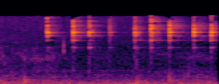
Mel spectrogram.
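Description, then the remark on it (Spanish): A glass tapped repeatedly as percussion from a home for a choir rehearsal, about ten bright clinking hits in a quick, slightly uneven rhythm, clear with no voices. “El amarillelo, el puro vaso de amarillelo.”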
